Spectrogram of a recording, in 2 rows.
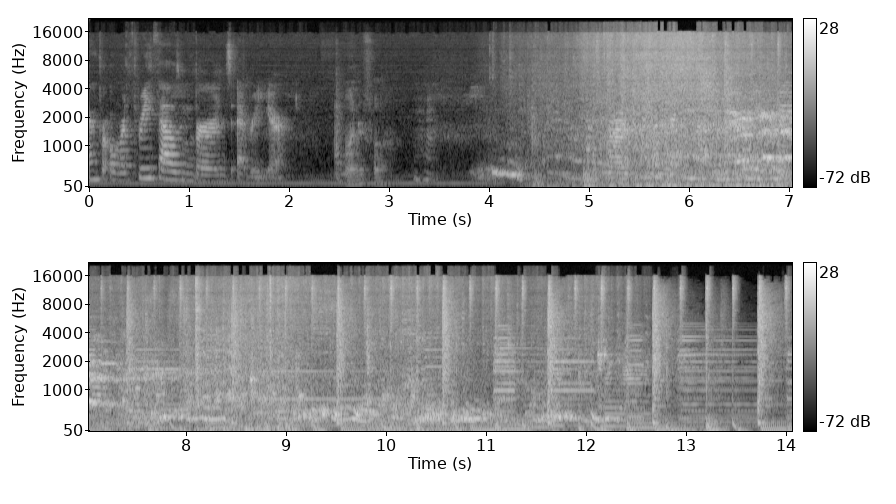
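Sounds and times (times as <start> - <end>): pigeons cooing: 3.8 - 12.7
guitar music: 6.0 - 14.0.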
